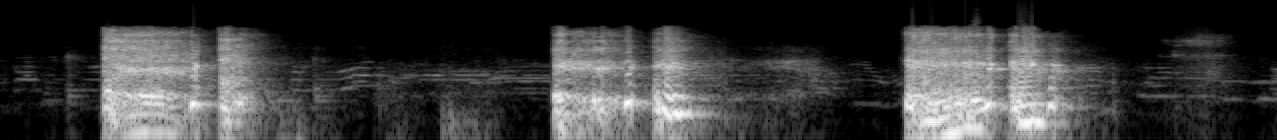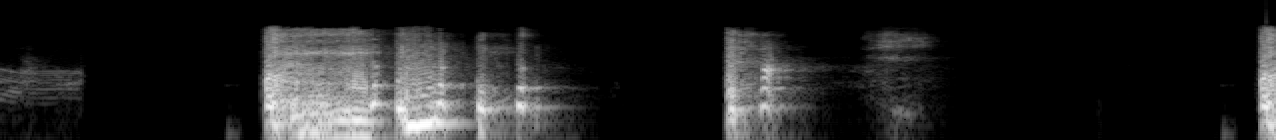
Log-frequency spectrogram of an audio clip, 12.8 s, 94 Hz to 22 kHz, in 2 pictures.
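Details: Constant barking cough in a 4-year-old girl: five loud, harsh, abrupt coughing bouts, some with two or three quick bursts.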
